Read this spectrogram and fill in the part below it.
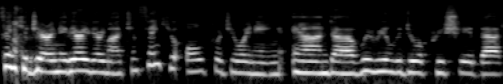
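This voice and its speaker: With a Ukrainian accent, a woman speaks at a medium pitch and a fairly quick pace, with ordinary pitch variation and hardly any pauses. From Ukraine. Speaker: social worker, adoption agency director. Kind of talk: online meeting introduction. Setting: video call.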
